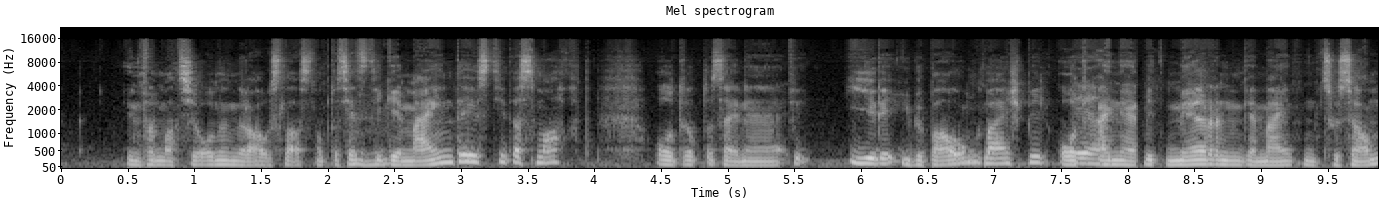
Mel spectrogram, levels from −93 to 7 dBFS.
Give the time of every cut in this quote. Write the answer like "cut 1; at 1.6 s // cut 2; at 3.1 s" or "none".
cut 1; at 5.4 s // cut 2; at 6.9 s // cut 3; at 8.1 s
